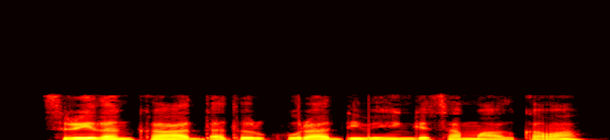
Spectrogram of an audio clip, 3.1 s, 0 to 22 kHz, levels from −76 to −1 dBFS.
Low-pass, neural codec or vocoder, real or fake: 7.2 kHz; none; real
